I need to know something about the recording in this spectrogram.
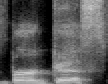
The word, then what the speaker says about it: Burgess: And just something to note as you're calling to make appointments, it's Burgess with a hard G and Joya with a soft G.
